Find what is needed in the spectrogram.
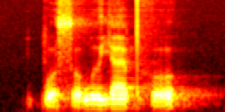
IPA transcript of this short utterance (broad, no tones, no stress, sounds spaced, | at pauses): p o̰ s o̰ w ɯ j æ pʰ o̰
